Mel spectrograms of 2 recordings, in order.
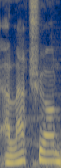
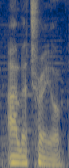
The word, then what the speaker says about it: Alatreon: to face Alat Tron I keep pronouncing it alatreon but I found out online it's actually Al traon guys I'm [ __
